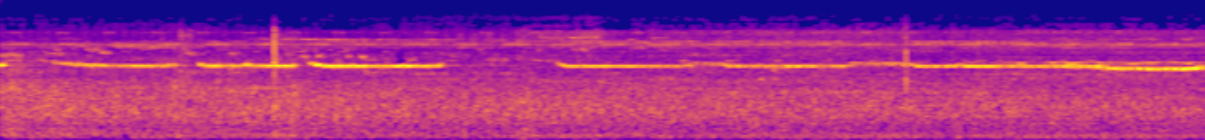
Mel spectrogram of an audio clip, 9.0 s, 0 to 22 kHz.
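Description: Distant, steady rumble of the Nickel Plate Road 765 steam excursion train rolling across a long bridge. A thin high squeal breaks off and returns several times over it.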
